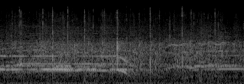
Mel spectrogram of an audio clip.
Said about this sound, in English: And listen, so can we just give Cameron like a huge hand clap and thank you?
